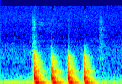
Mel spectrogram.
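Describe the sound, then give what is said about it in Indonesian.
Four evenly spaced knocks on a wooden bedroom door, firm, in a steady quick rhythm with a low hum underneath and quiet before and after. “pintu kamar Risa diketuk”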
